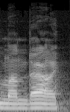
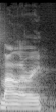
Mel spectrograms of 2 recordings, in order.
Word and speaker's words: Mallory: body in her house but how did the mandali it's Mallory yeah there was never a doubt in my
